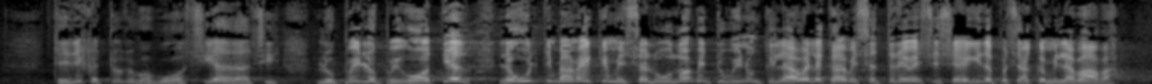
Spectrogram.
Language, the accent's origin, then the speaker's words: Spanish; Córdoba, Argentina; soy cordobés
